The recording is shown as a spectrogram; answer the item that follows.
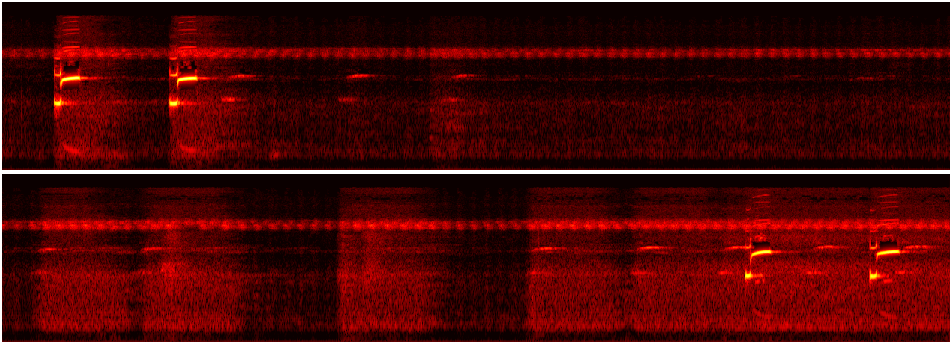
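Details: Johnstone's whistling frog (Eleutherodactylus johnstonei), a small, mainly nocturnal frog, gives loud, short, upward-sweeping whistled notes in quick pairs near the start and again near the end, with quiet gaps between and a steady high insect trill throughout.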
